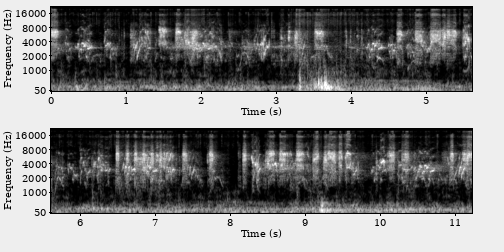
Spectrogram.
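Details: Chattering pet budgerigars, several at once, pour out rapid high squeaks, clicks and warbled notes; a single dull low thump sounds early on.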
